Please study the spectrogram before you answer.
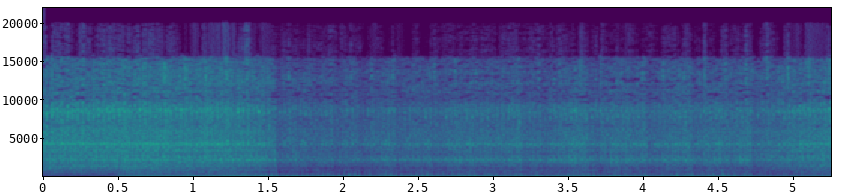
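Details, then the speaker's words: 2013 Kia Pro_ceed GT, warm engine at idle, not misfiring when warm; heavy uneven chuffing blow-by pushing out of the open oil filler, cause unknown, compression test next, injectors already checked. "it is blowing quite hard out of that hole this might not be good at all let me compression test it"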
